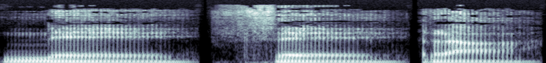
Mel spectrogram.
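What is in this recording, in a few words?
"nethera", concatenated syllables; Affixing experiment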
